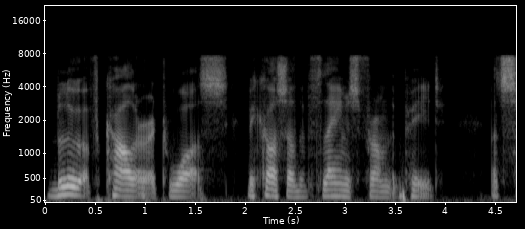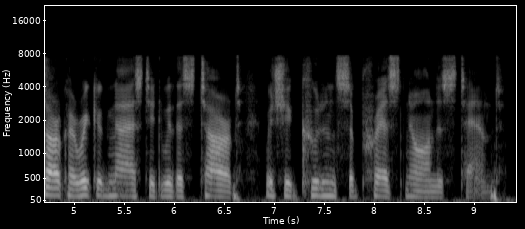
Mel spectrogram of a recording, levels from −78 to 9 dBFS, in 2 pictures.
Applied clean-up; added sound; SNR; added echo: neural diffusion model UNIVERSE++.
